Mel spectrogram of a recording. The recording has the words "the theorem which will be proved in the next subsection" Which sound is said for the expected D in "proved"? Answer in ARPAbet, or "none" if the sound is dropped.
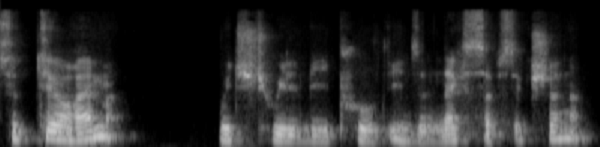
D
